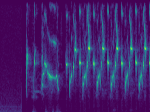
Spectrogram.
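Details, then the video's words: European goldfinch song, probably from a caged bird: a few scattered chirps and a sliding whistle, then a fast run of bright tinkling notes repeated several times a second, high-pitched and twittering throughout. "The Goldfinch , chant de Chardonneret"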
